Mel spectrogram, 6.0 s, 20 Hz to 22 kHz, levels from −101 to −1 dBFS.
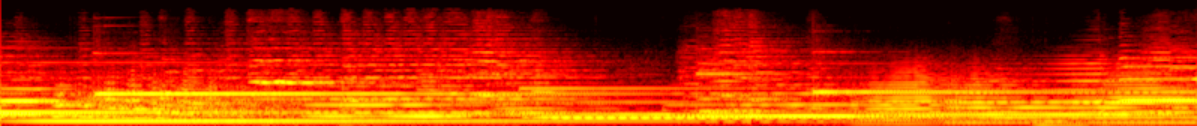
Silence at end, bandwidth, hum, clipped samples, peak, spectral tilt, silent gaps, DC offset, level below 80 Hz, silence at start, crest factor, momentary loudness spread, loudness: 0 s; 13 kHz; none; under 0.1%; -12 dBFS; -7.5 dB/octave; none; under 0.1%; -68 dBFS; 0 s; 14 dB; 6 LU; -27 LUFS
